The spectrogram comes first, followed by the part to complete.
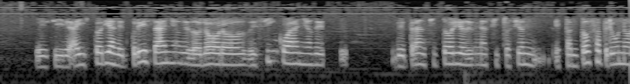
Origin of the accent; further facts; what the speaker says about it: Uruguay; eso es lo más duro para nosotros como uruguayos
